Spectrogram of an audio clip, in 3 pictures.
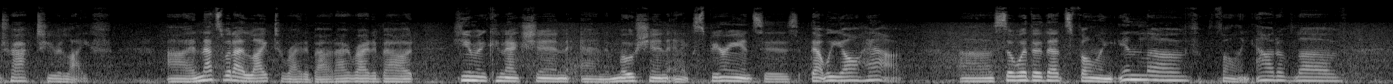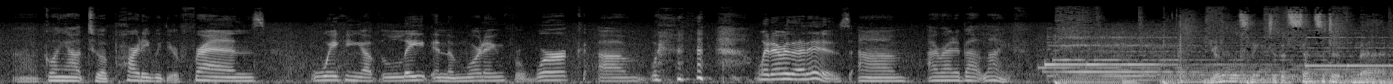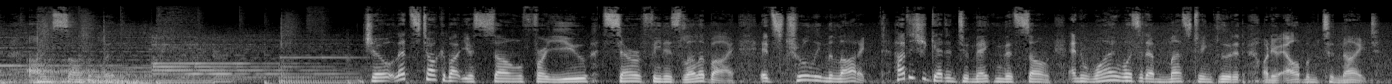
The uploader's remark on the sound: captured with the sound of gentle waves on a balmy day in Singapore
